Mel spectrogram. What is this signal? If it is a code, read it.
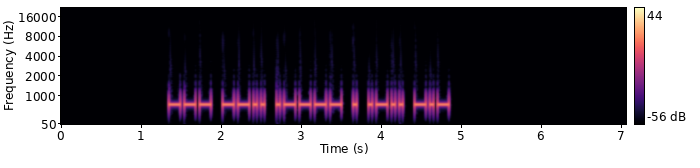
Morse code, heard as a keyed tone, about 25 wpm, 700 Hz. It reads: OZ1ELK
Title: DXCC-100 Call Signs - 6 Characters - Repeated 2x - 25wpm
